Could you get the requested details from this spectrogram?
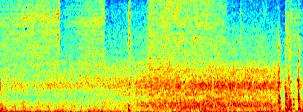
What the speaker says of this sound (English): Because it is very windy out.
